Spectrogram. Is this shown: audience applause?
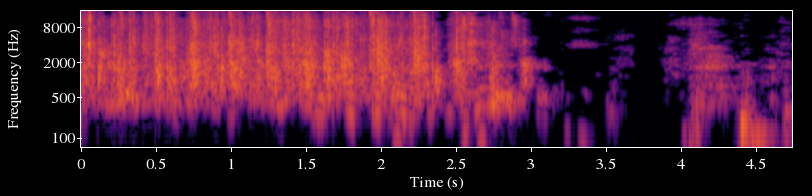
yes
